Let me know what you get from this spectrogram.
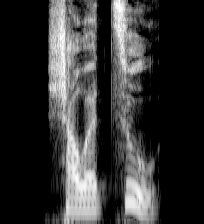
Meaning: inflection of zuschauen: 1. first-person singular present 2. first/third-person singular subjunctive I 3. singular imperative
- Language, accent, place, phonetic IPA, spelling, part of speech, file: German, Germany, Berlin, [ˌʃaʊ̯ə ˈt͡suː], schaue zu, verb, De-schaue zu.ogg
